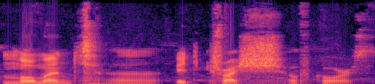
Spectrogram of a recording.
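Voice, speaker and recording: A man giving casual live-stream commentary as a flight simulator player, with halting, hesitant phrasing. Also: deep voice, warm tone.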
